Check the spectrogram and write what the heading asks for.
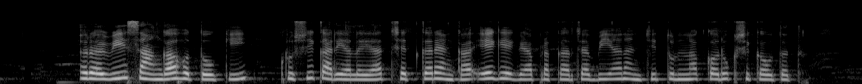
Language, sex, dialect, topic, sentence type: Marathi, female, Southern Konkan, agriculture, statement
